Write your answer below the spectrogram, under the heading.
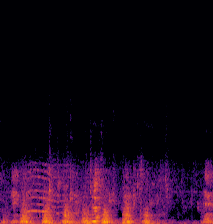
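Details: Pigs on a village farm in India give deep, throaty grunts repeated quickly and unevenly, a few with a tonal whine, before the sound fades to quieter grunting at the end.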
